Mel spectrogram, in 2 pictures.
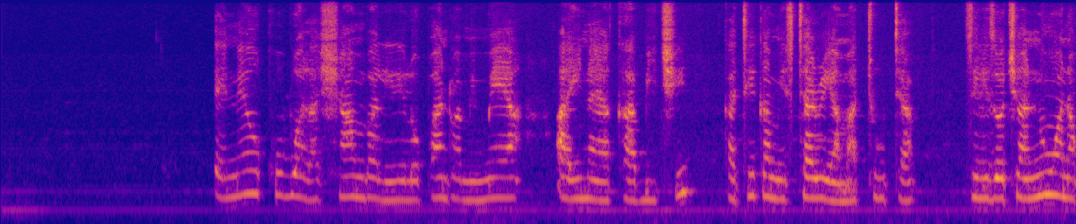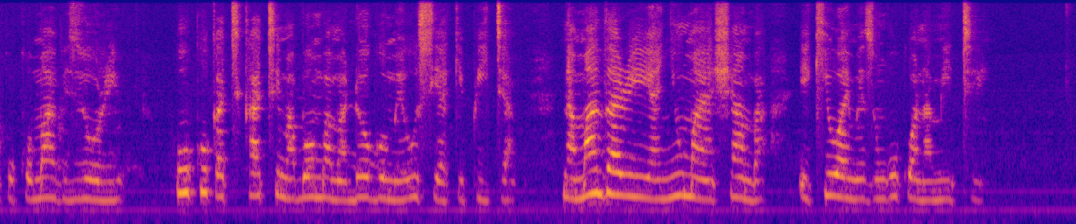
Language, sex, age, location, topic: Swahili, female, 18-24, Dar es Salaam, agriculture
